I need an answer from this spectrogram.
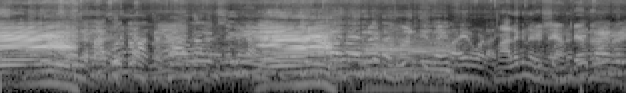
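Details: Khillar cattle at a cattle show in India, with an announcer over loudspeakers; several overlapping deep moos, each about a second long with strong harmonics, calling one after another amid crowd noise.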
